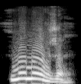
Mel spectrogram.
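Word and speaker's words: mangeons: اشنو غنديرو حنا باش نحافظوا على النطق ديال لو فيغ مانجي؟ هذا لو فيغ مانجي ماشي لو فيغ مانجي. معنو نقول نو مانجون، اذا طبعا نضيف او هنا، اذا حتى نقول نو مانجون.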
